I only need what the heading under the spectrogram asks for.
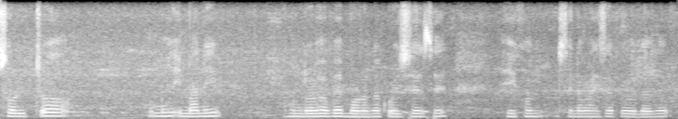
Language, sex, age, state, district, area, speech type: Assamese, female, 18-30, Assam, Jorhat, rural, spontaneous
